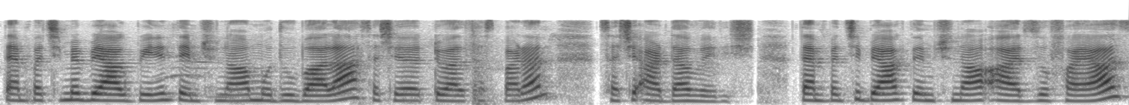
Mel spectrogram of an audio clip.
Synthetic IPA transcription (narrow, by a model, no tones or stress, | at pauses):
t̪ɛmpɐnt͡ʃʰimẽbjaːɡ̚biːɾinʲt̪emʲt͡ʃʰunaːwmud̪uːbaːlaːsɐt͡ʃʰiʈuɛlt̪ʰɐspɐɽɐnsɐt͡ʃʰiɐɾd̪aːʋeːɾiʃ | t̪ɛmpɐnt͡ʃʰibjaːɡ̚t̪emʲt͡ʃʰunaːwʔaːɾzofɐjaːz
